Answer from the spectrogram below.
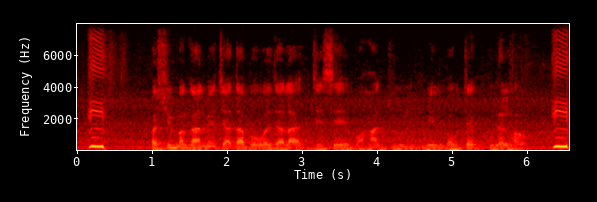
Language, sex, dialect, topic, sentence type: Bhojpuri, male, Western, agriculture, statement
